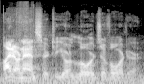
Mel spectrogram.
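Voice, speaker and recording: A man's voice: deep voice, normal speed, pushed and bright, soft background music. An actor voicing a grim, stern male vigilante who speaks in terse, clipped commands.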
